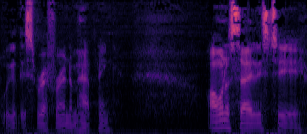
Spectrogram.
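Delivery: ordinary talk, nothing marked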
